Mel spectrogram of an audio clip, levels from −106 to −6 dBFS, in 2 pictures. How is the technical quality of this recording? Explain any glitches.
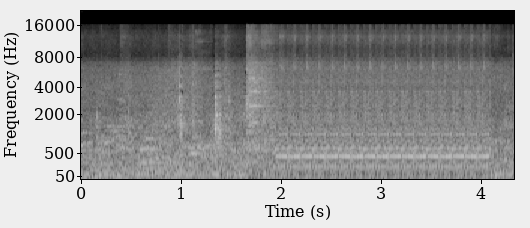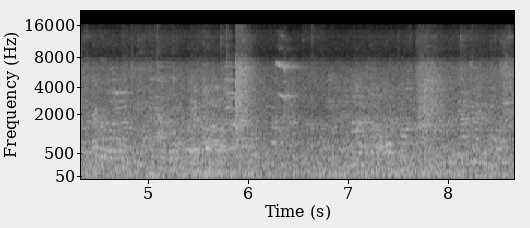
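The recording has one clear glitch, a broken-record loop from 2.06 to 4.09 s. A 126 ms fragment repeats back to back about sixteen times, giving a rapid stutter, and the sound that belonged there is missing. The likely cause is a stalled player or stream re-sending its last buffered fragment.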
